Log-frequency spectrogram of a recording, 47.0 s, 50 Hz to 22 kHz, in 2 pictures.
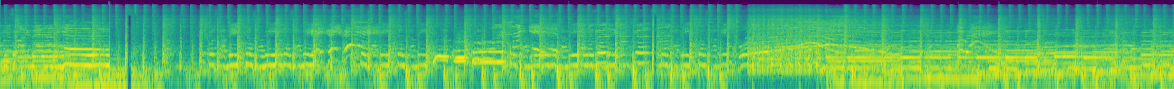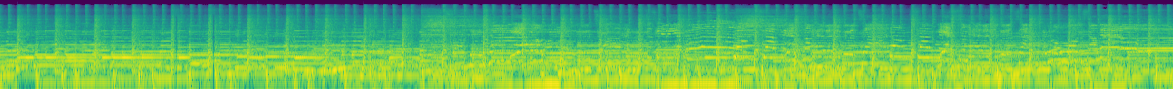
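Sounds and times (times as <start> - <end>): person singing: 0.0 - 2.2, 4.1 - 18.2, 32.6 - 46.9
drum-kit beat: 0.0 - 46.9.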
